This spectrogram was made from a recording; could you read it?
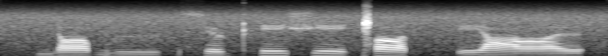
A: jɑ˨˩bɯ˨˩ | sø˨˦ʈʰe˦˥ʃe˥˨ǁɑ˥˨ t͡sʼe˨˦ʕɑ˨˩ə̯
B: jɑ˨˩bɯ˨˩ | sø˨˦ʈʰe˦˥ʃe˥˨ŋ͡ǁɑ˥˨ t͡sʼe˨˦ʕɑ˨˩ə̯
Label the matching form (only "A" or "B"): A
